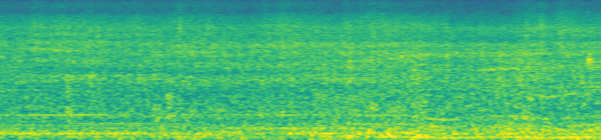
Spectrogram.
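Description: Wheel loader's diesel engine running steadily as the machine pushes snow with a plow blade: a low engine drone that grows a little louder in the second half.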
